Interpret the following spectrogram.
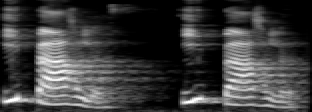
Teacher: É como se fosse um I comprido, porque não dá tempo da língua pronunciar corretamente o L.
